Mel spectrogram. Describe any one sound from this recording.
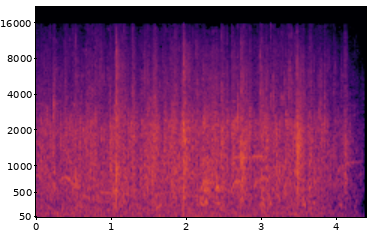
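A man claps his hands slowly.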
